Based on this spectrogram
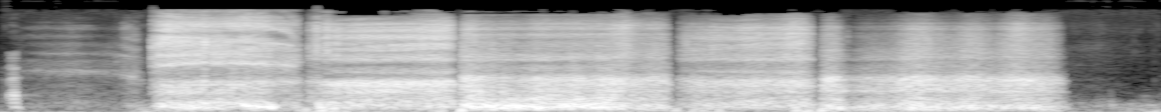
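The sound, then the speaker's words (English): Heavy, loud breathing right up against a microphone from a person drinking scotch that is hurting their chest: several long, rough, rushing breaths follow one another with brief breaks, harsh and close, with no talking. “Why are you breathing so much in the mic?”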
